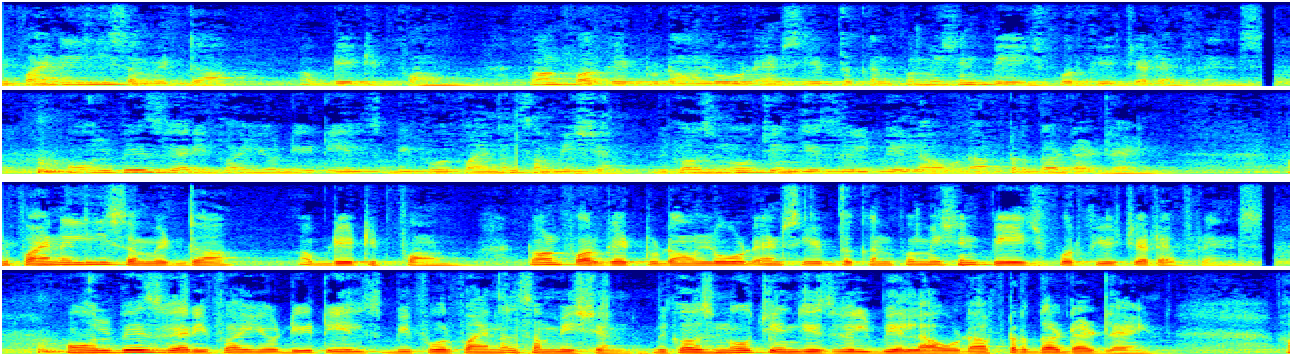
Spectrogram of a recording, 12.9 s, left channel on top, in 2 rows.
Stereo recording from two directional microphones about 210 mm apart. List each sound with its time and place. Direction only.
0.1 s speech: 45° right (ahead or behind)
6.8 s speech: 45° right (ahead or behind)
